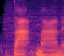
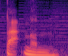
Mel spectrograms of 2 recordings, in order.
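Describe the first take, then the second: First: The final vowel is a full, clear a. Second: The final vowel is a weak schwa. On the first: The speaker calls it wrong. "So it's not Batman" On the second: The speaker calls it right. "Using the schwa. ... the de-stressing of the A"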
